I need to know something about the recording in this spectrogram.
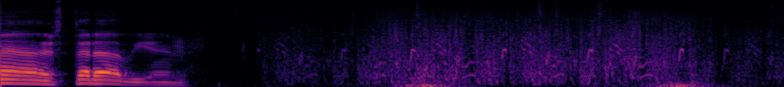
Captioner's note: Gloink squeaking rapidly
